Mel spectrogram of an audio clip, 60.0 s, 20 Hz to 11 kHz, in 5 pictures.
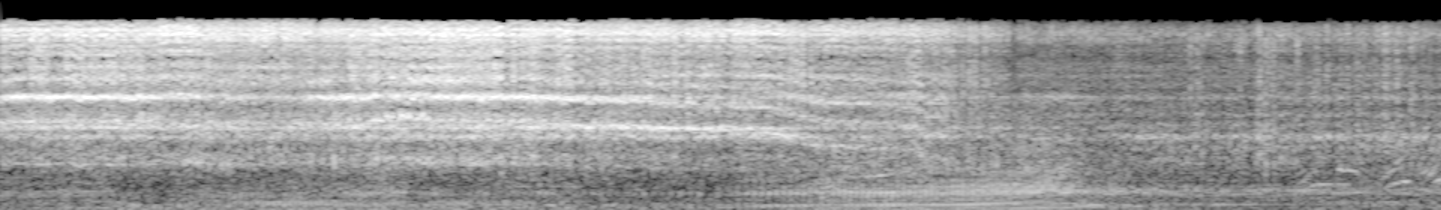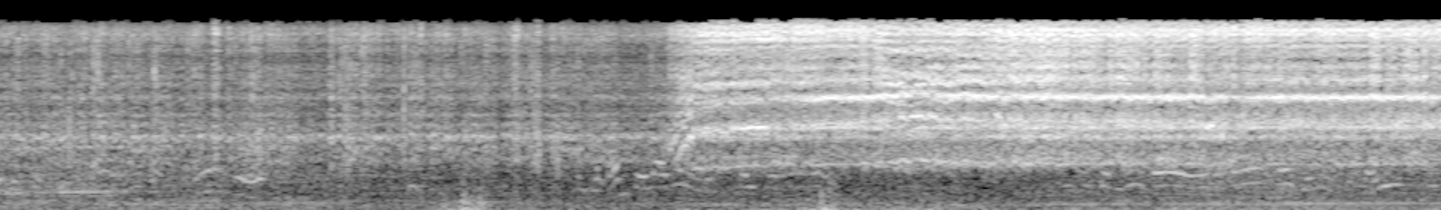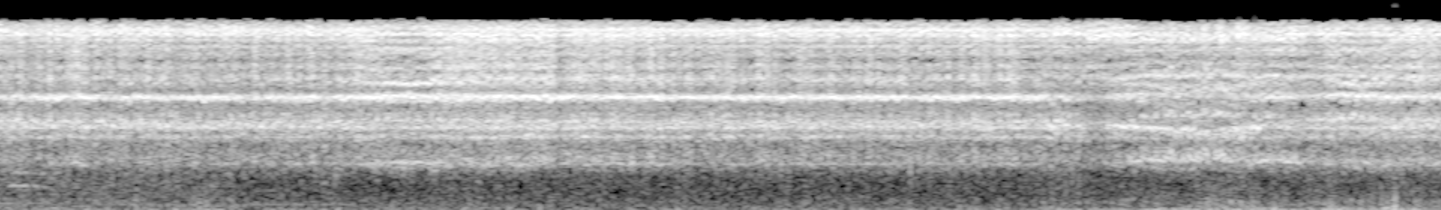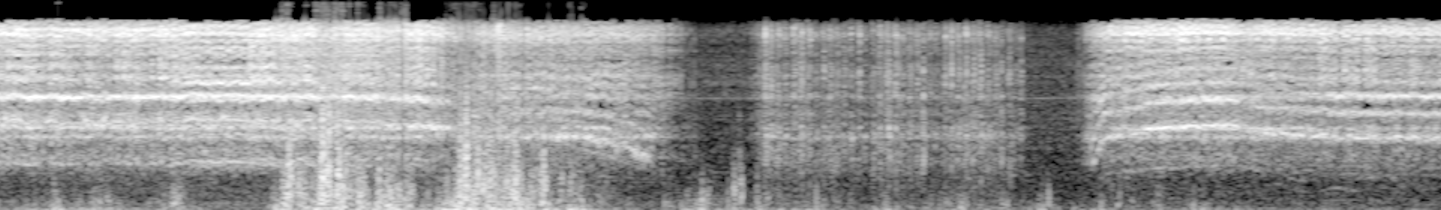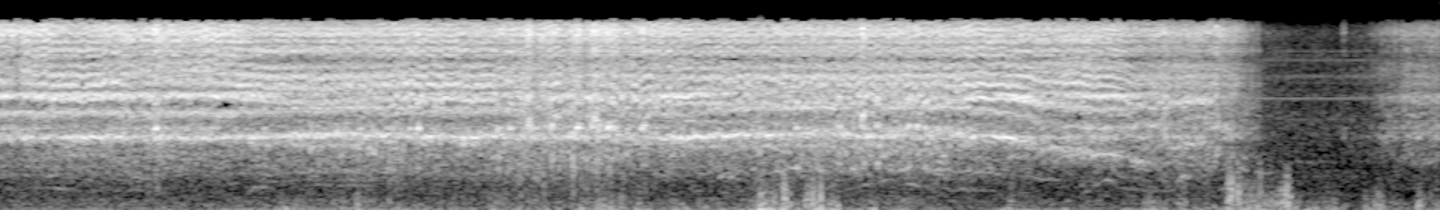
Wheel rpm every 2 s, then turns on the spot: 200, 200, 190, 150, 60, 40, 50, 50, 60, 180, 200, 200, 200, 200, 200, 200, 200, 200, 200, 200, 130, 30, 70, 170, 150, 150, 150, 150, 130, 30.
42-44 58-60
